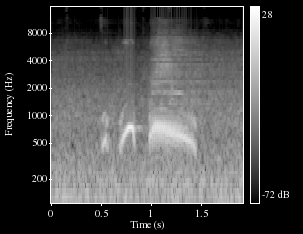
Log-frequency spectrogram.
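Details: Single spotted dove phrase in the 'thổ đồng' style: two faint short notes, a stronger rising-falling note, a brief pause, then a long, full, gently falling coo.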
